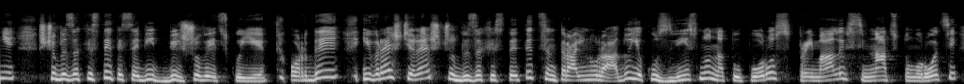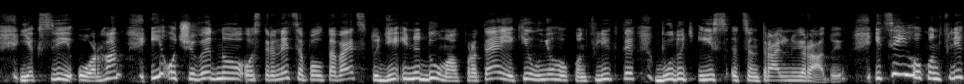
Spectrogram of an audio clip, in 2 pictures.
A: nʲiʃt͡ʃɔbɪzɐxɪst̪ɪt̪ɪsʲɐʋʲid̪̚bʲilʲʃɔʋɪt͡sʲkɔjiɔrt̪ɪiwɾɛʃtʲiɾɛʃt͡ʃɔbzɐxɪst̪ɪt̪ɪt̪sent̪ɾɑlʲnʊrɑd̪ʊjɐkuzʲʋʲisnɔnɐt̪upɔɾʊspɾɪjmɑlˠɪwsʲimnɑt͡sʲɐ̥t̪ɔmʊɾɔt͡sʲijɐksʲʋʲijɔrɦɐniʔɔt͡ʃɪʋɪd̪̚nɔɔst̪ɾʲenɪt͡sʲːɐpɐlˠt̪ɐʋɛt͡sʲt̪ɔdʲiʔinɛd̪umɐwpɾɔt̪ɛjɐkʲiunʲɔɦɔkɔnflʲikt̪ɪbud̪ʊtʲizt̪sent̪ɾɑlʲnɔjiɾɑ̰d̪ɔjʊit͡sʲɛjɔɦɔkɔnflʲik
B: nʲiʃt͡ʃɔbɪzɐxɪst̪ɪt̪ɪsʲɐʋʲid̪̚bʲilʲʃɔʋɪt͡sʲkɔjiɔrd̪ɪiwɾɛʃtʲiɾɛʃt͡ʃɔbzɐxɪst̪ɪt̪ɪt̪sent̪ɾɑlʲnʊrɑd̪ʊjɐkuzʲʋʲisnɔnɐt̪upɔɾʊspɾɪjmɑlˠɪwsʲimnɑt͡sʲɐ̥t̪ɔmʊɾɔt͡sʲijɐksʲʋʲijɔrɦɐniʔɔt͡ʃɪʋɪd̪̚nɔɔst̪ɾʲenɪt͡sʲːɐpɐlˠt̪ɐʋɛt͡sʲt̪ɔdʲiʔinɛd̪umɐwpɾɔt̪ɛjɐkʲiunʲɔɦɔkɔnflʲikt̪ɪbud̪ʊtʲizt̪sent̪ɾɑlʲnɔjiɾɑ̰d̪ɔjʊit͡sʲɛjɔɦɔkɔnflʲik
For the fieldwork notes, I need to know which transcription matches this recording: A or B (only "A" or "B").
B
